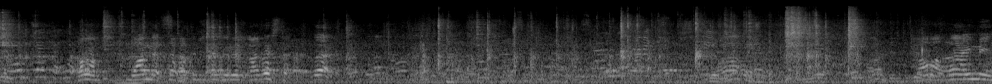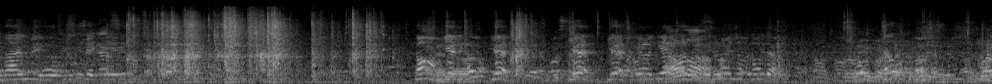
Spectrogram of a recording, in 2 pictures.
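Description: Several men talk urgently nearby.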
